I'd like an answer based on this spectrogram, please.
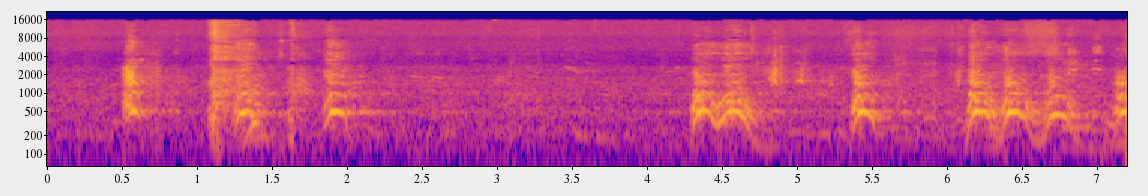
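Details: Barking during play at the first play session of Franzi, a 16-week-old female Kleiner Münsterländer puppy, among mostly adult dogs; a short bark, then a cluster of three, a pause, and a lively run of sharp barks.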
